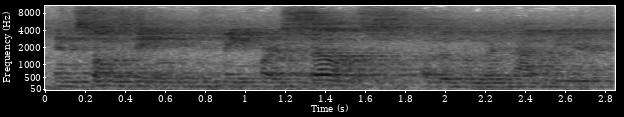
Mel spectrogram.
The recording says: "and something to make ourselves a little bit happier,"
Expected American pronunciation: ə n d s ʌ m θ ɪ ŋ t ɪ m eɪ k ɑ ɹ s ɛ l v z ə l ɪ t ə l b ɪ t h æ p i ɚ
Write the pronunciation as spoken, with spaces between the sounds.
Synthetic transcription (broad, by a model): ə n s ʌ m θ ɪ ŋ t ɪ m eɪ k ɑ ɹ s ɛ l v z ə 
